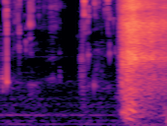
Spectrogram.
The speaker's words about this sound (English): You know, yeah, I know right now you're covering up the granola that you're eating so we don't hear it in your, there you go.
